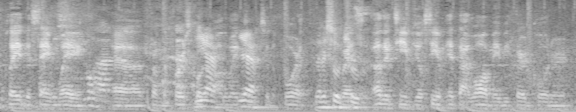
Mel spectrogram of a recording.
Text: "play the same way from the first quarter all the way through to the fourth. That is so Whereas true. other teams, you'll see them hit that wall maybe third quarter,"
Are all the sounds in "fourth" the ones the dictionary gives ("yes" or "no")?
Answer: yes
